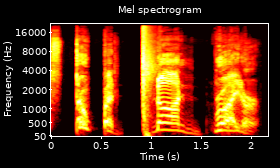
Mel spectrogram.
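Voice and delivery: high, slow, furious yell; angry outburst. Acted. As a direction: snap at him, high-pitched. Outburst at Brian.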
